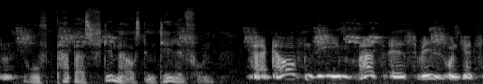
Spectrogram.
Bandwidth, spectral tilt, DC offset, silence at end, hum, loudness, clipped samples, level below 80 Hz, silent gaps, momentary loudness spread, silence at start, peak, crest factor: 12.5 kHz; -5.5 dB/octave; under 0.1%; 0 s; none; -21 LUFS; under 0.1%; -54 dBFS; none; 15 LU; 0 s; -6 dBFS; 14 dB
